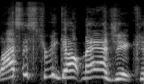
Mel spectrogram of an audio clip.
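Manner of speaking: put-on high, loud, thick twangy Southern accent. Recapping the story, quoting Rose as she freaks out, in a twangy Southern accent. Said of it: "the most twangy southern accent known to man".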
